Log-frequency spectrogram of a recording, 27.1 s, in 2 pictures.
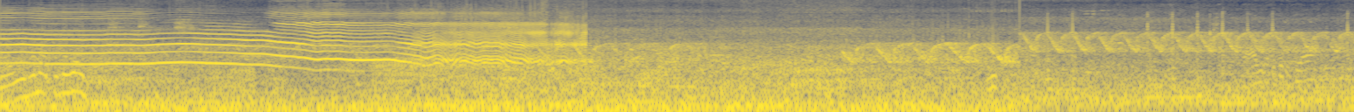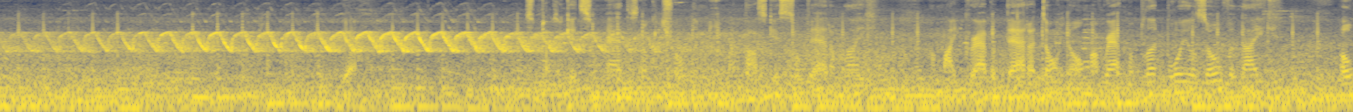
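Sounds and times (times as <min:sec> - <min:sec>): low rumble of traffic engines: 0:00.0 - 0:27.0
electronic alarm rising sweeps: 0:05.8 - 0:20.4.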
